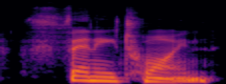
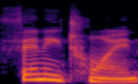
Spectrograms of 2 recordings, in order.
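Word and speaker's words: phenytoin: anti-seizure medication and anti-convulsant called Finney twine finny twine which I have a hard time saying but I am 94 sure that's the correct correct pronunciation so I will see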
